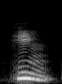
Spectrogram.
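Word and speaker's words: 貧: 환자가 됩니다 자연 자 뜻으로는 마즈시 음으로는 힝 힝 또는 예외 발음으로 빙빙이라고도 발음해줘요 그럼 대표적인 음독 오일을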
